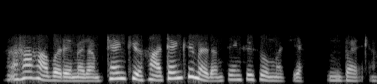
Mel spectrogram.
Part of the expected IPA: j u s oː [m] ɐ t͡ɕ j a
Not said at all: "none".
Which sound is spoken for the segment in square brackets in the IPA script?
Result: m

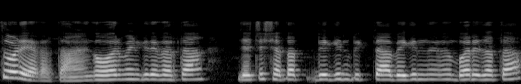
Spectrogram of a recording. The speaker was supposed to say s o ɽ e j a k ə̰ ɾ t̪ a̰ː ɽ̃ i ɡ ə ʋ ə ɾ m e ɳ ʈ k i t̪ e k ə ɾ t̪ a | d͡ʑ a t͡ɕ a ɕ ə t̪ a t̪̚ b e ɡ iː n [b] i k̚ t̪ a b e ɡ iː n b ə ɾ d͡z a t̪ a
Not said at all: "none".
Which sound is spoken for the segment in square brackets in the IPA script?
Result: p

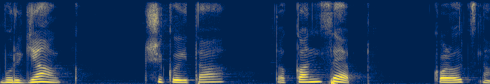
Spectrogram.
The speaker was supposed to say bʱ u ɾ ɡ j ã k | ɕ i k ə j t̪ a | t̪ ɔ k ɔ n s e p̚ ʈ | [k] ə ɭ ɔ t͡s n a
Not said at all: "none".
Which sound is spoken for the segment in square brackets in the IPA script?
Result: k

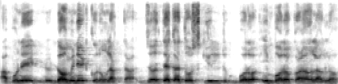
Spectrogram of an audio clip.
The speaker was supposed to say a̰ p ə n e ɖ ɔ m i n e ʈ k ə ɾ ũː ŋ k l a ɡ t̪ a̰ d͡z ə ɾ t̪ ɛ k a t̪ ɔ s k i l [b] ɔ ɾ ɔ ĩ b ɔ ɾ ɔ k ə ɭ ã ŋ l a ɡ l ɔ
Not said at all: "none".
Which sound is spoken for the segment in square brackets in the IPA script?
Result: b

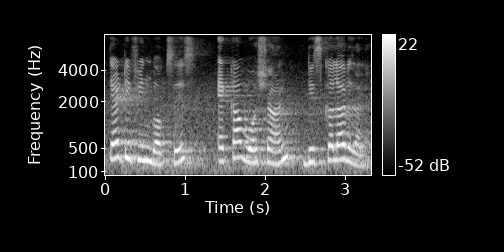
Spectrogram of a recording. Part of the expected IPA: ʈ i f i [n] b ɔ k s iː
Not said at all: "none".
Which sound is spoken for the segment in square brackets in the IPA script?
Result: n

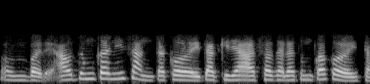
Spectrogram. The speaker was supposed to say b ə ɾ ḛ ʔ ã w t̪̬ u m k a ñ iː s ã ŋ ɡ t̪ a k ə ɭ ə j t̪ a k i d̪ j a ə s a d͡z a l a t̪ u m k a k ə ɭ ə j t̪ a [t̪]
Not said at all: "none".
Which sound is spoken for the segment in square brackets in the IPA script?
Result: none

